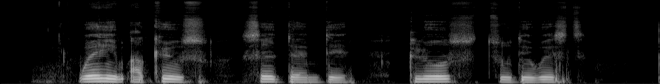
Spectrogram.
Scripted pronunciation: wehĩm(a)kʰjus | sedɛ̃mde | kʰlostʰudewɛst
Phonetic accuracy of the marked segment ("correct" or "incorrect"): correct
